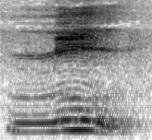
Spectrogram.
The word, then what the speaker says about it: knee: Now this word, knee. Again, K, the letter K is silent here.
